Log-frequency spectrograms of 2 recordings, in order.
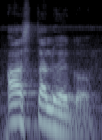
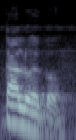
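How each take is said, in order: First: Every syllable of the phrase is pronounced. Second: The first word is cut to one syllable.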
